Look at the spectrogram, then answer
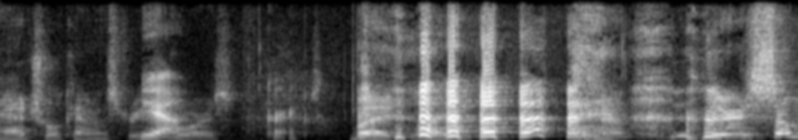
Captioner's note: laughs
